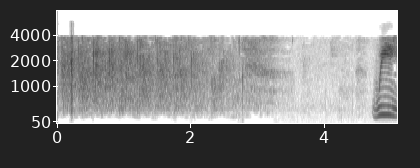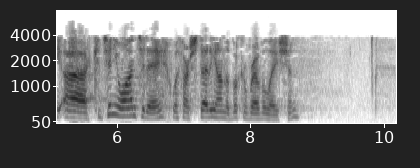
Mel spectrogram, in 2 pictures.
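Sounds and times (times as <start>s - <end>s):
round of applause: 0.0s - 3.4s
speech: 4.8s - 8.8s.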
